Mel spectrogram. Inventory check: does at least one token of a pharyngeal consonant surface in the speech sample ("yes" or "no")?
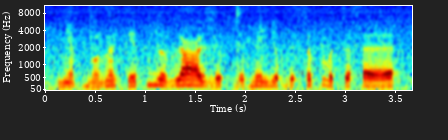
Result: yes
